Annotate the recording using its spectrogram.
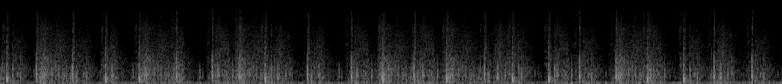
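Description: Armoured footsteps thud quickly on a stone walkway.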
